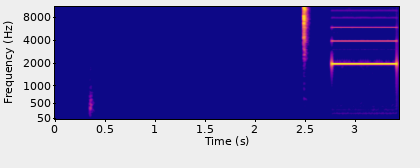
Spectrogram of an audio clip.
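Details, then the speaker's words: Miele dishwasher heater relay (F24 fault / staying cold) after cleaning and drying, mains back on: a sharp click, another click as the coil pulls in, then a steady meter beep; bottom contact set now closing and conducting normally. "yeah it's working now"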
